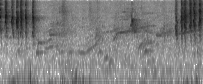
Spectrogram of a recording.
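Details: Lesser green leafbird (cucak ijo mini) lure song, used to coax a bird that has stopped singing into voice: dense bursts of rapid, buzzy high chattering at the start and end, with faint slurred whistles and short rising notes between.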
